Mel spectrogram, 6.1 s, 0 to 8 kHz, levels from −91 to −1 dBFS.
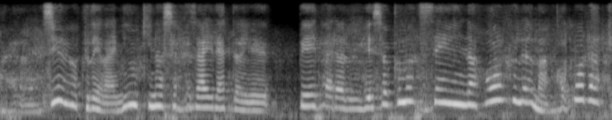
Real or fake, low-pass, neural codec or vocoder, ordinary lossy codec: fake; 7.2 kHz; codec, 24 kHz, 0.9 kbps, WavTokenizer, small release; none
